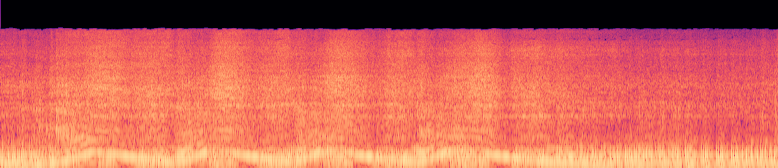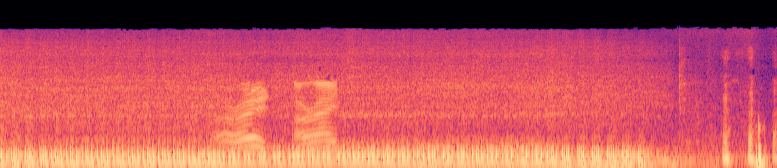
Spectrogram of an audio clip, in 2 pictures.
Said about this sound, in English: So you're going to fire up this Tiger. Should I rev it up? Yeah. Let's. If you could maybe give us a few revs.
